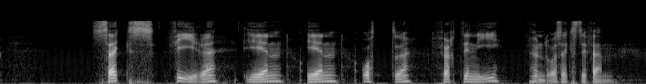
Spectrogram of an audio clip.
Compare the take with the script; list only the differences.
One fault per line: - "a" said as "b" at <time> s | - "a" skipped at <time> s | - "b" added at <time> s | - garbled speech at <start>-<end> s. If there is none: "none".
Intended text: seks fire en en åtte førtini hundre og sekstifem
none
